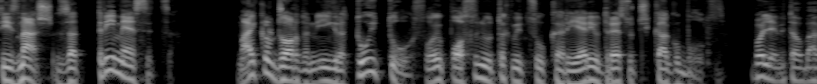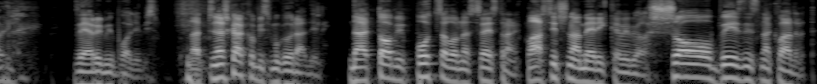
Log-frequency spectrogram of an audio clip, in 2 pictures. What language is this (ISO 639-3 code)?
hrv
